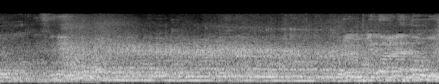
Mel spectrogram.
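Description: Racing car engine noise from the circuit, a loud steady drone holding one pitch for about three seconds.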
